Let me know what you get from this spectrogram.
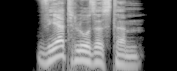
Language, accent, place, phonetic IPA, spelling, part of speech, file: German, Germany, Berlin, [ˈveːɐ̯tˌloːzəstəm], wertlosestem, adjective, De-wertlosestem.ogg
- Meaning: strong dative masculine/neuter singular superlative degree of wertlos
